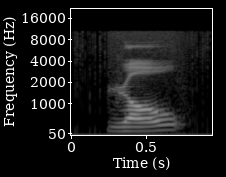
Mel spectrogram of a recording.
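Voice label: "rou", Chinese, tone 2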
